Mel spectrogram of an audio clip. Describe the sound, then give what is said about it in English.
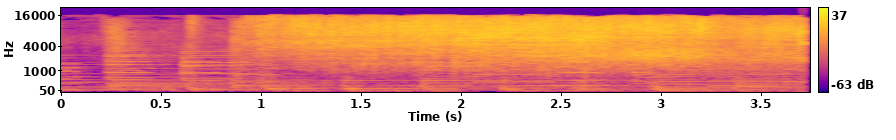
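Vidalia onions sweat in a little olive oil in a pan, giving a steady, soft sizzle that runs through the whole clip with no speech. “I'm gonna cook the onions down, sweat it a little bit. Little olive oil.”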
